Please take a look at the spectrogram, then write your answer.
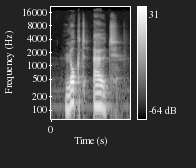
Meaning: inflection of uitlokken: 1. second/third-person singular present indicative 2. plural imperative
- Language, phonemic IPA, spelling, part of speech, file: Dutch, /ˈlɔkt ˈœyt/, lokt uit, verb, Nl-lokt uit.ogg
